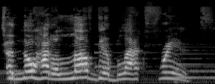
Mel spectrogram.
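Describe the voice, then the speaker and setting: A woman who writes and illustrates children's books, telling personal stories as an interview guest in an expressive, animated way. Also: high voice, a little slow, soft background music. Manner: expressive, animated storytelling with acted-out voices. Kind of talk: storytelling in an interview.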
